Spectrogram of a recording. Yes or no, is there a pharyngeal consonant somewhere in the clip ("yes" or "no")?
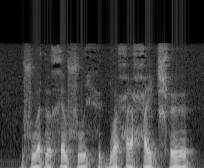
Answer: yes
